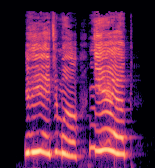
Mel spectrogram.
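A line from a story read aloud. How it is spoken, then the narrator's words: Shriek. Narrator (Russian): завизжал кто-то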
